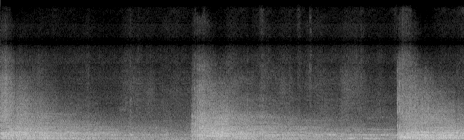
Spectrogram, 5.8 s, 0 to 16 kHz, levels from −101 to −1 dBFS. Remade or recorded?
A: remade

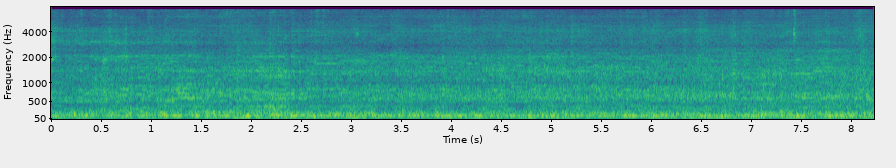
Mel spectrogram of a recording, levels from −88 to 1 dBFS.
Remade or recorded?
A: remade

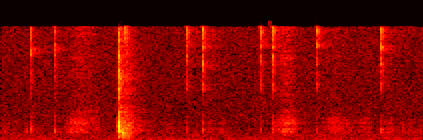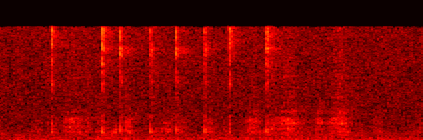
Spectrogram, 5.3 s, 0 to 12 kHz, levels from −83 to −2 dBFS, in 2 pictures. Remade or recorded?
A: recorded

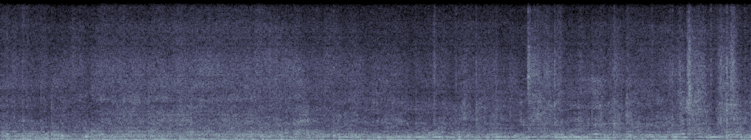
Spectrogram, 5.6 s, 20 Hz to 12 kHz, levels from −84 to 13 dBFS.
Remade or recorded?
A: remade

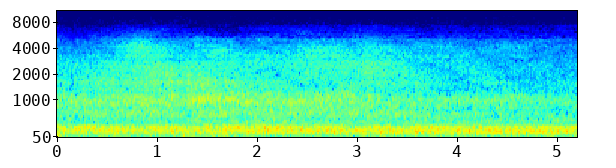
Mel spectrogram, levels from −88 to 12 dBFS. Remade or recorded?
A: recorded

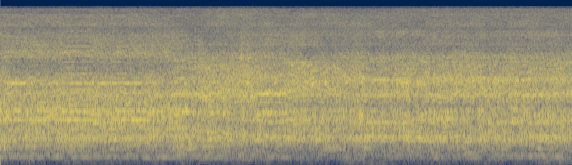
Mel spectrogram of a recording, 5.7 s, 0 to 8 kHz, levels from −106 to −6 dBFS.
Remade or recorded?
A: remade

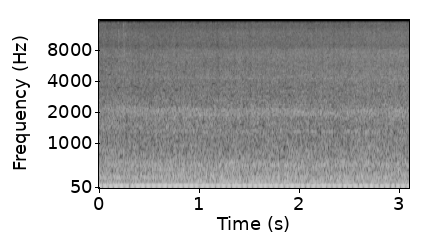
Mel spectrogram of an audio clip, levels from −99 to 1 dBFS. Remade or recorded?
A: recorded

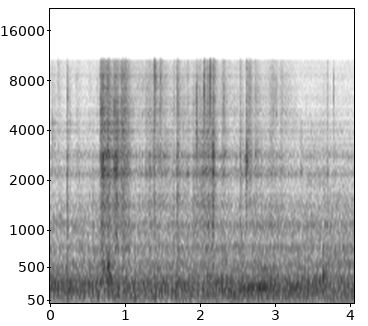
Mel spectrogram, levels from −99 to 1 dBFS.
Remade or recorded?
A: remade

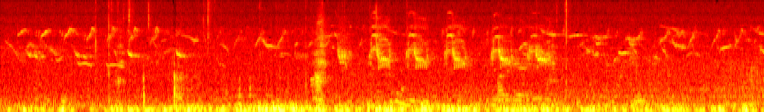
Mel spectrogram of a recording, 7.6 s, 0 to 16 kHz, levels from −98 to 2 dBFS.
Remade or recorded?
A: recorded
